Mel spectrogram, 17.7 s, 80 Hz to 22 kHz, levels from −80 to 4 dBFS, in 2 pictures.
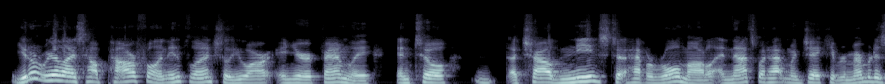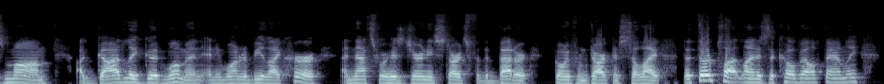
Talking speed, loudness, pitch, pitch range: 215 wpm, -19 LUFS, 135 Hz, 125-155 Hz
